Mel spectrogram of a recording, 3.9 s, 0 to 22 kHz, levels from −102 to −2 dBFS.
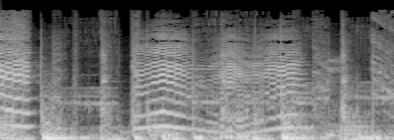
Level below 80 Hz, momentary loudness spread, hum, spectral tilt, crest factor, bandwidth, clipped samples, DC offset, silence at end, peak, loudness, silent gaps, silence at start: -22 dBFS; 8 LU; none; -5 dB/octave; 16 dB; 15.5 kHz; under 0.1%; under 0.1%; 0 s; -2 dBFS; -20 LUFS; none; 0 s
